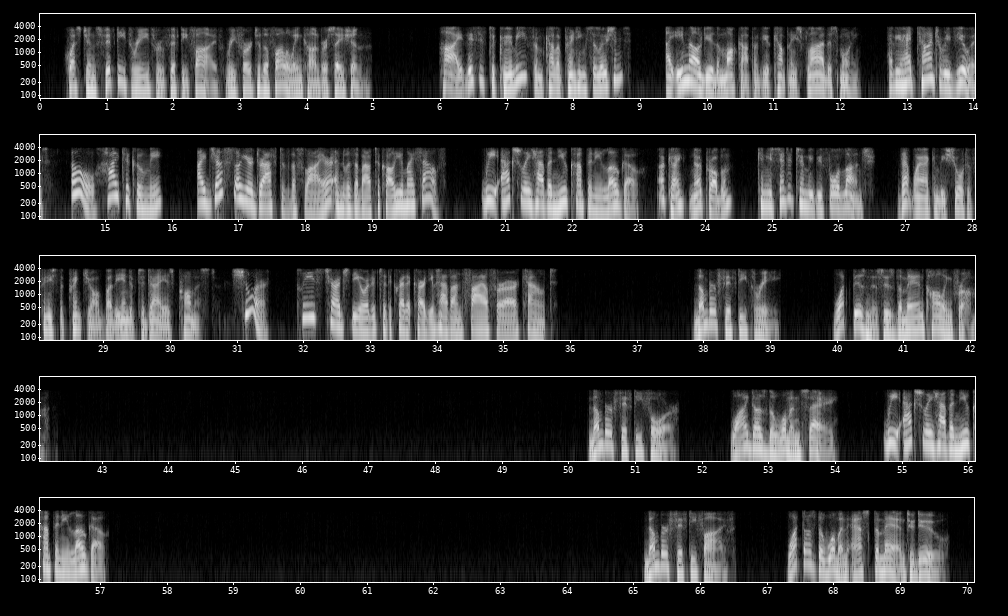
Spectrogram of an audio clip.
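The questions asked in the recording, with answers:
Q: What business is the man calling from?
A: A printing company

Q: Why does the woman say, "We actually have a new company logo"?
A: To indicate the flyer needs to be revised

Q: What does the woman ask the man to do?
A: Charge the order to the credit card on file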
